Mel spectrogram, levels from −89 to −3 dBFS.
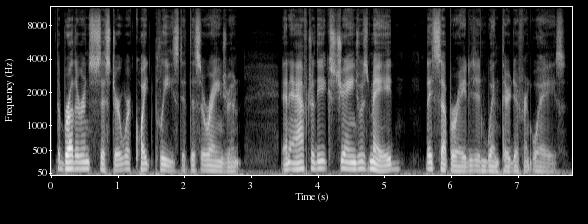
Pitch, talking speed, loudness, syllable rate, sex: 105 Hz, 175 wpm, -22 LUFS, 5.9 syllables/s, male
